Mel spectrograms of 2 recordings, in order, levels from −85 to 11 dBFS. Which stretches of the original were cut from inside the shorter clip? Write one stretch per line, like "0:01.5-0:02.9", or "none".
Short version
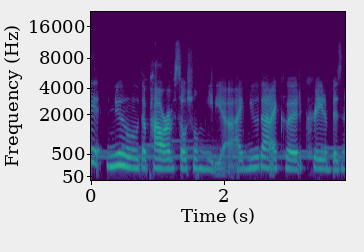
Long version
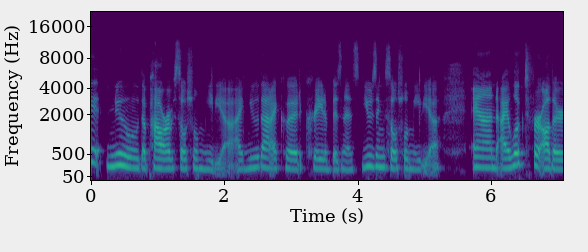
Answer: none

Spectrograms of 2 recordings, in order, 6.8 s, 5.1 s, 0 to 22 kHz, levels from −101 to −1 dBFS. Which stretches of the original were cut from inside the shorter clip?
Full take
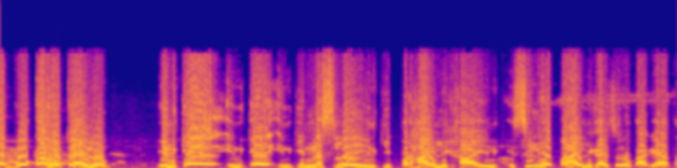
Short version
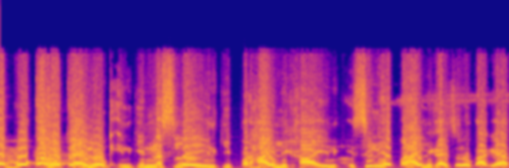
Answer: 0:01.2-0:02.8

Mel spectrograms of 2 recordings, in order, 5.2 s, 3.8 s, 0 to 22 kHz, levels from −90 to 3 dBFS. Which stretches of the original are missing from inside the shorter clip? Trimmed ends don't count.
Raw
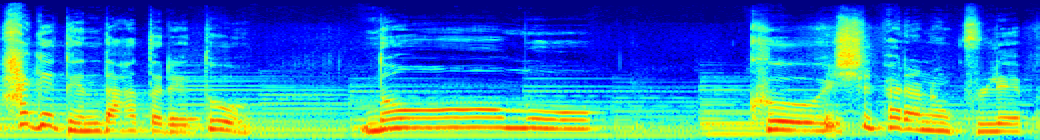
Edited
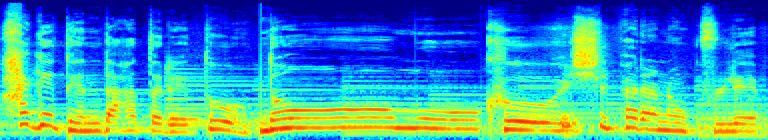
0:01.2-0:01.8
0:03.0-0:03.7

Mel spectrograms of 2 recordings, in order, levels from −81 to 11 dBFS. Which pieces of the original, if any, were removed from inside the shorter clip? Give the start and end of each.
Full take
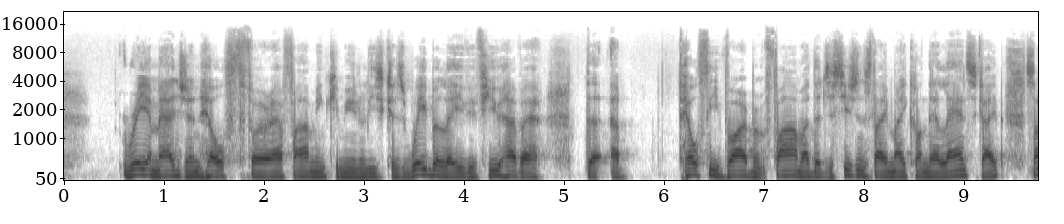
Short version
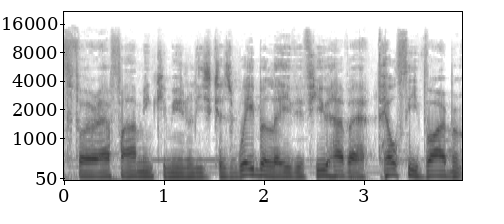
0:04.8-0:06.1

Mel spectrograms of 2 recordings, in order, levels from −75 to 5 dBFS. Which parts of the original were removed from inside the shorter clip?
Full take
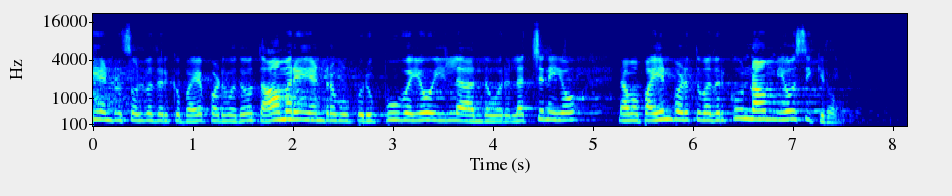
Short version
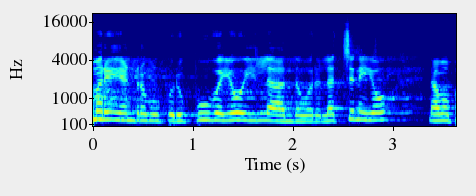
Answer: none

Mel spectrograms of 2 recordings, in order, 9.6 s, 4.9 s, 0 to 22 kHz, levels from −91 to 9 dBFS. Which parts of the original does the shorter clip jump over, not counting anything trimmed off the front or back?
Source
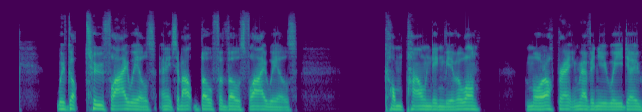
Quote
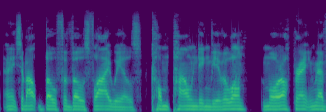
0:04.5-0:05.6
0:07.3-0:07.8

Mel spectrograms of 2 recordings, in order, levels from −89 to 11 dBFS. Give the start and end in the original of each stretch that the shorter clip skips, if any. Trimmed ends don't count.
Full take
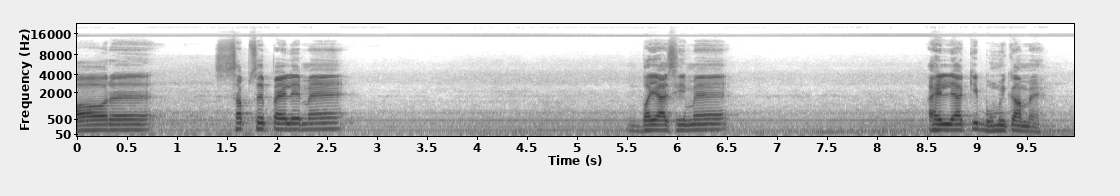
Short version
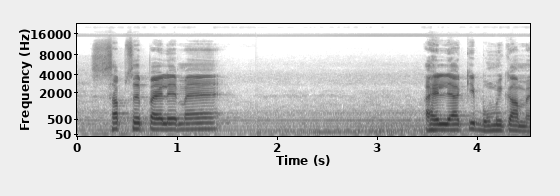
0:03.0-0:06.8

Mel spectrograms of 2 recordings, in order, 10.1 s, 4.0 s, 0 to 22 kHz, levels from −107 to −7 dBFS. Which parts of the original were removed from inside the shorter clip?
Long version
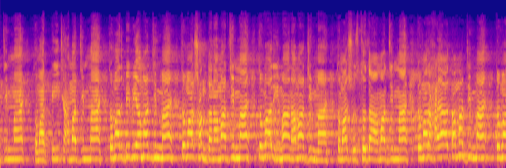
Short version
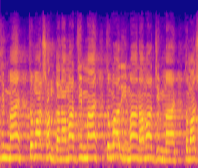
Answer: none

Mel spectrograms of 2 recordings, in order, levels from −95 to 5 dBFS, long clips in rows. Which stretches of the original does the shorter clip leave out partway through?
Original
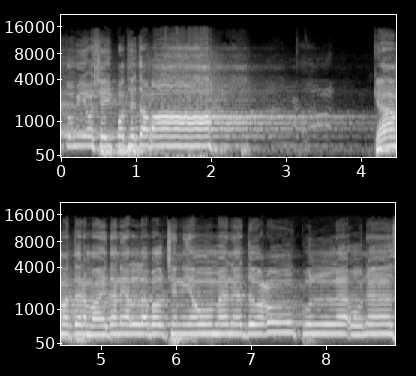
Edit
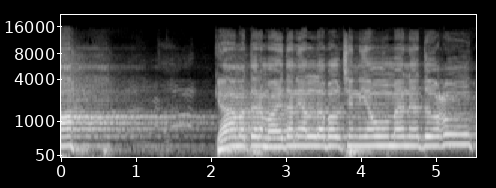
0:03.7-0:04.0

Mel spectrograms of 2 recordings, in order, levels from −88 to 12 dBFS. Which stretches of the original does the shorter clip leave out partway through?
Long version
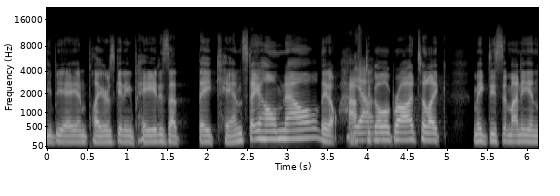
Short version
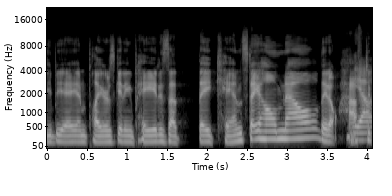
none

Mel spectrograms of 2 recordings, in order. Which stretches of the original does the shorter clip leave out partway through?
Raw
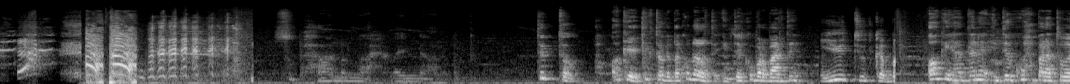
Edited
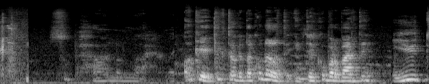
0:03.9-0:05.9

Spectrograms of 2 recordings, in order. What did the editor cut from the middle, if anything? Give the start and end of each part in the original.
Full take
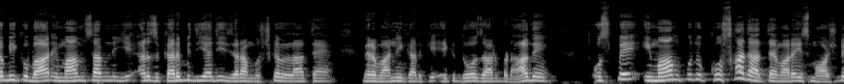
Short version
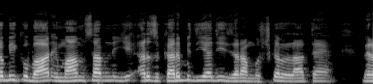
none

